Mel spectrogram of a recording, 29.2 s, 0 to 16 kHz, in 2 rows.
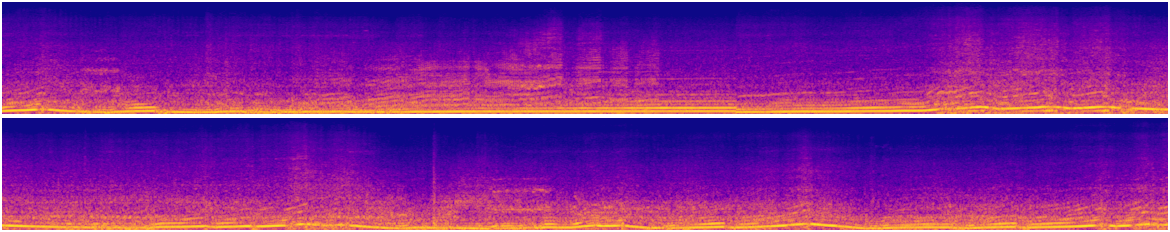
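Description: Nissan Silvia S13's turbocharged SR20DET four-cylinder engine heard from inside the cabin while drifting. The revs hold steady for several seconds a few seconds in, then rise and fall over and over, every second or two, as the throttle is worked.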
